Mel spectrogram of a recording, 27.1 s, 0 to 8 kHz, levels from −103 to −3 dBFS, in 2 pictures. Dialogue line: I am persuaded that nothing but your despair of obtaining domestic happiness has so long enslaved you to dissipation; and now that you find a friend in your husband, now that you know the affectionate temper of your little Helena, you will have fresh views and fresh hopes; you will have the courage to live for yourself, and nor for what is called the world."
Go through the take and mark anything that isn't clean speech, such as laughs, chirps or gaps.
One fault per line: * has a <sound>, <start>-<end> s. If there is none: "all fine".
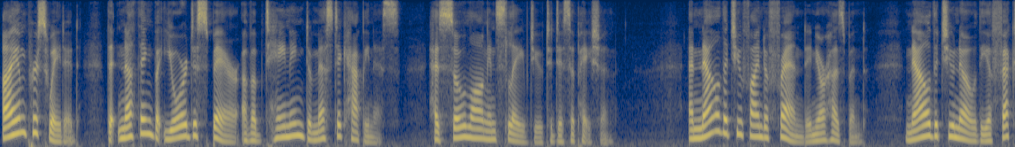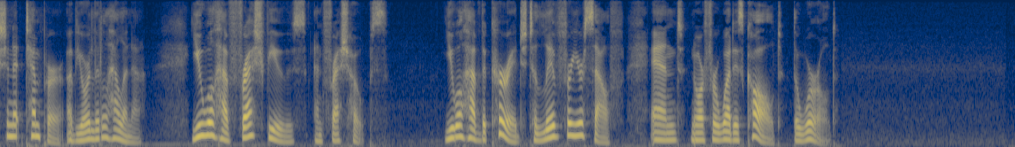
all fine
